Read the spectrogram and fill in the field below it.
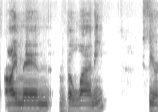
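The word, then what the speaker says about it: Iman Vellani: to butcher her name I believe it's pronounced I'm in villani you see your name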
